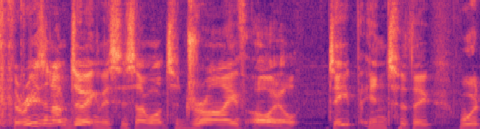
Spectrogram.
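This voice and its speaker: Noticeable background noise sits behind a man with a fairly high pitch. He talks at a fairly slow pace with lively intonation. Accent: English. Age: 60s. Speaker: bagpipe maker. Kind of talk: documentary interview. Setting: workshop. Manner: hesitant, with fillers.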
